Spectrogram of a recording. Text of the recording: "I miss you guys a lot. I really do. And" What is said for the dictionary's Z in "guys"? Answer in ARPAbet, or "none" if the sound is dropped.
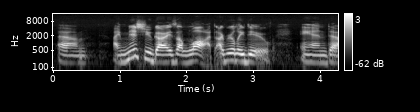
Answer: Z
